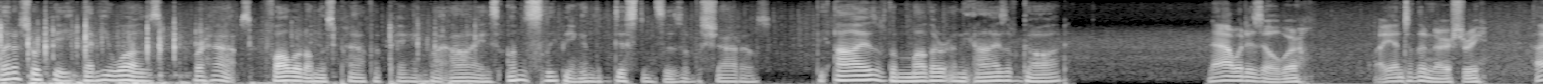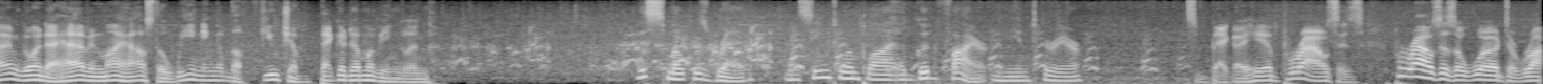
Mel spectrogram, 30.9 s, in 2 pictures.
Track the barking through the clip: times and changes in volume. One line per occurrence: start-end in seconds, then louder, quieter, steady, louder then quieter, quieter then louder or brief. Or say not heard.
19.8-27.4 louder then quieter.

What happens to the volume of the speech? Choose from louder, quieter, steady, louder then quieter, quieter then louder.
steady.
